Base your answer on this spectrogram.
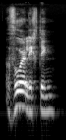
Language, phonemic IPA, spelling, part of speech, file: Dutch, /ˈvoːr.lɪx.tɪŋ/, voorlichting, noun, Nl-voorlichting.ogg
- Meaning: explanation, clarification, clearing up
